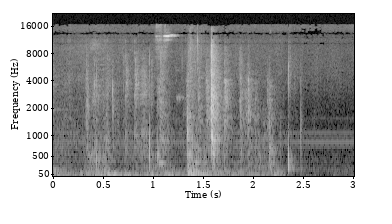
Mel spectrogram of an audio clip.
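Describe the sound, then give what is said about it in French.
A door that had not been closed properly opens with a low rumbling thud and some scraping, followed by a couple of sharp clicks as it settles. “t'as pas bien fermé la porte.”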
